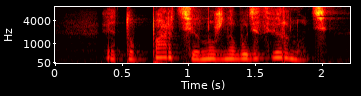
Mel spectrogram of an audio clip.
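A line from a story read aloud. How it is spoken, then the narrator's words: Annoyed hiss. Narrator (Russian): Досадливо прошипел он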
